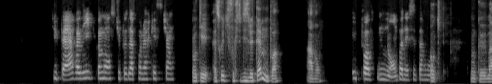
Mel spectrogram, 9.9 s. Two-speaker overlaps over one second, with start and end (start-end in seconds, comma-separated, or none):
none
